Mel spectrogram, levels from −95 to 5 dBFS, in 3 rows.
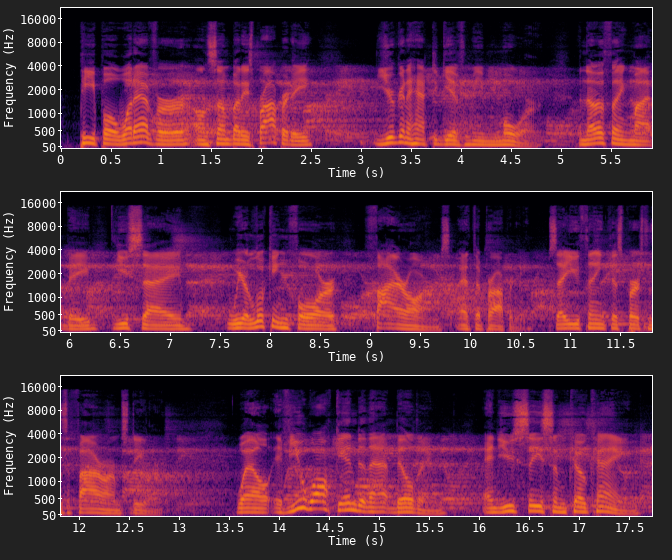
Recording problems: echo of what is said; strong; throughout; 430 ms later, 10 dB below the speech

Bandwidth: 14.5 kHz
